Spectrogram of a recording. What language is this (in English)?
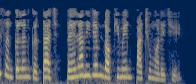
Gujarati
